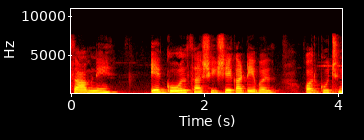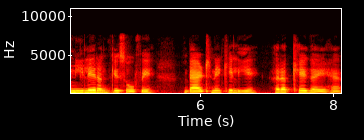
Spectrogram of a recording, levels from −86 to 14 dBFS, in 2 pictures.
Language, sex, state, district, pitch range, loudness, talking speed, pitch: Hindi, female, Chandigarh, Chandigarh, 200-230 Hz, -17 LUFS, 140 wpm, 215 Hz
